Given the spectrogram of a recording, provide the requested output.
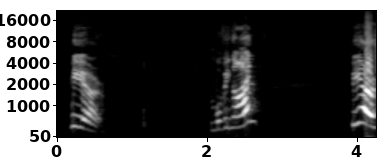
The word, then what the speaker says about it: Pierre: is pronounced as pure like how you do dear it's pronounced as peer moving on pierre says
